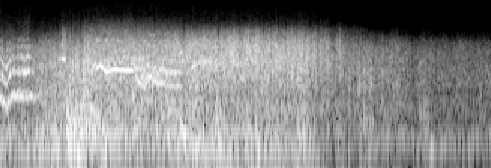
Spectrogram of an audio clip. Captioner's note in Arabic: صرير الإطارات; امرأة تصرخ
